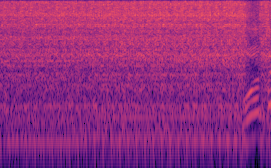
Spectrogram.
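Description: Car engine idling steadily, warmed up with its thermostat open and the water pump circulating coolant, a level low hum with no change in speed.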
